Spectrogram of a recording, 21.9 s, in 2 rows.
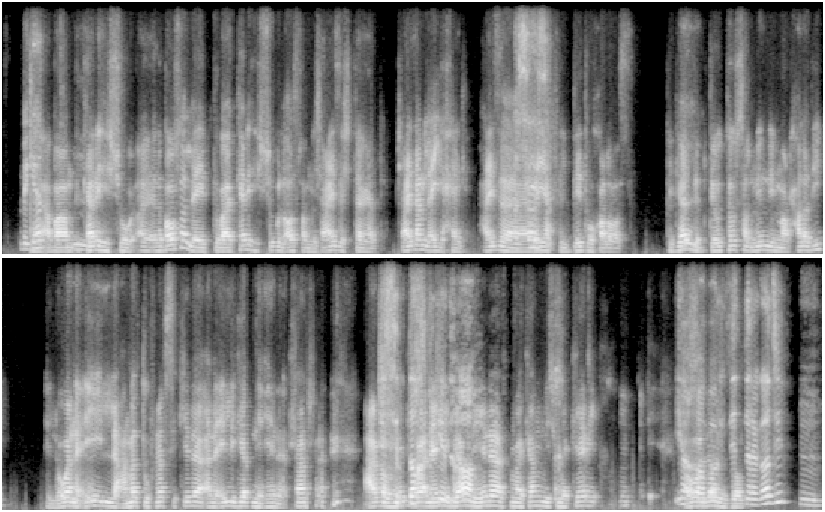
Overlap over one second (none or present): present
